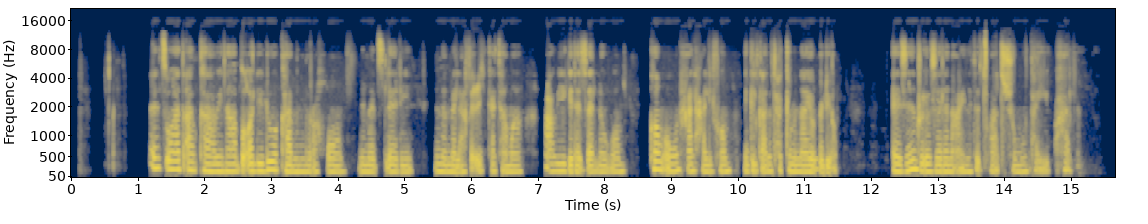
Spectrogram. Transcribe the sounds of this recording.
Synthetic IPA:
ʔɨt͡sʼwat̪aβkʰɐβaβinabɨχʼɐlilukʰaβɨnːɨɾɐxom | nɨmɐt͡sʼlɐli | nɨmɐmːɐlaxɨ̰ʕḭkʰɐt̪ʰɐmaʕawiɡɨd̪ɐt͡sʼɐlːɐwo̞m | kʰɐmʔṵwːʊnħalħalifo̞mnɨɡɨlɡa̰lo̞t̪ħɨkːɨmɨnːajɪwʕɨlijo̞̰m | ʔɨzinɾiʔo̞zɐlːɐna̰ʕa̰jnɐt̪ʔɨt͡sʼwa̰t̪ʃɨmunt̪ʰajɪbːaha̰l

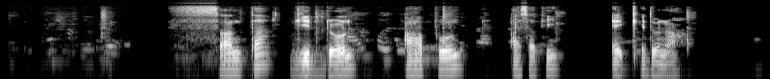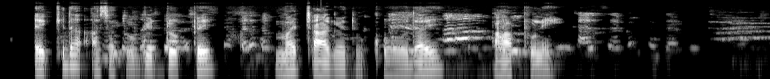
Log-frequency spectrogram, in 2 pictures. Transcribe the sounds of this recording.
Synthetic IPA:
sɐ̰nt̪ːɐɡɪd̪ːɔnaːpːʊn | ɐsɐt̪ɪ | ɛkʼːɪd̪ɔnɐ̰ | ɛkʼːɪd̪ɐʔɐsɐt̪ʊɡɪd̪ːɔpːɛ | mɐt͡ʃʼːaːɡeːt̪ʊkʼoːd̪ɐjaːpʰːʊnḛː

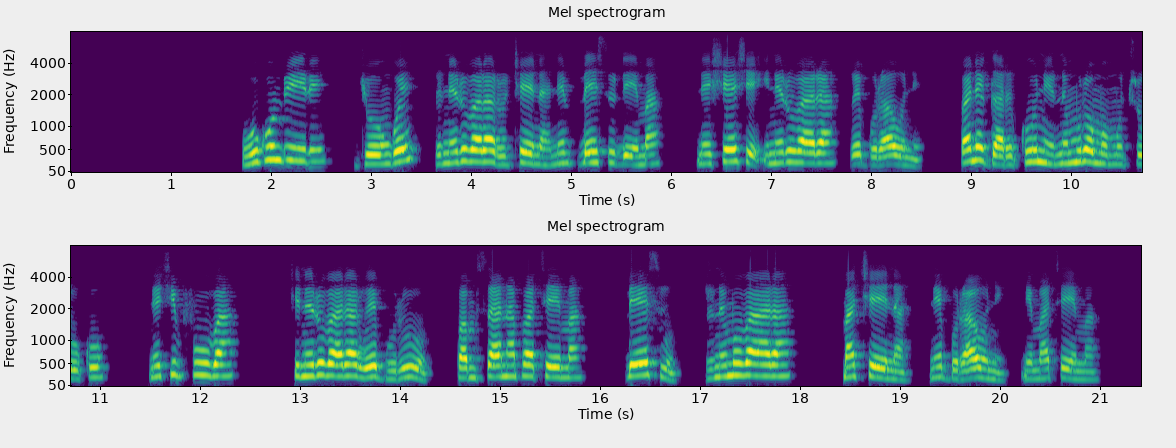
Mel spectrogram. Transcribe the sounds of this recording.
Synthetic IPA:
ɦukumbiɾi | d͡ʒo̞ŋɡwe̞rine̞ɾuʋaɾarut͡ʃe̞nane̞ɓe̞suɗe̞ma | ne̞ʃe̞ʃe̞ʔine̞ɾuʋaɾarwe̞bʱuɾauːni | pane̞ɡʱaɾikunirine̞muɾo̞mo̞mutuku | ne̞t͡ʃip͡fuʋa | t͡ʃine̞ɾuʋaɾarwe̞bʱuɾu | pamusanapate̞ːma | ɓe̞su | rine̞muʋaɾa | mat͡ʃe̞na | ne̞bʱuɾaunine̞mate̞ːma

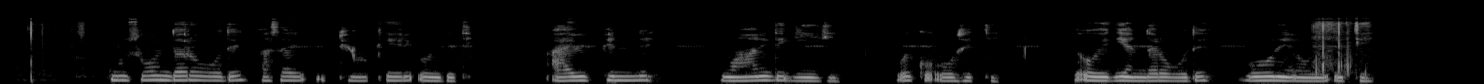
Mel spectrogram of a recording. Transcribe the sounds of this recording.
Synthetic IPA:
ʔuːsoːnd̪ɐɾɔwɔd̪ɛɐsɐjɪt̪ʰːɪjoːkʼeːɾɪʔɔjd̪ɛt̪ɪ̥ | ʔɐjwɪpʰːɛnːɛ | waːnɪd̪ɪɡiːɡɪ | wɔjkʰːɔ̰ʔo̞ːs̬ɛt̪ʰːɪ | hɛ̰ʔɔjd̪ɪjɐnd̪ɐɾɔwɔd̪ɛ | oːneːoːnʔɪt̪ʰːiː

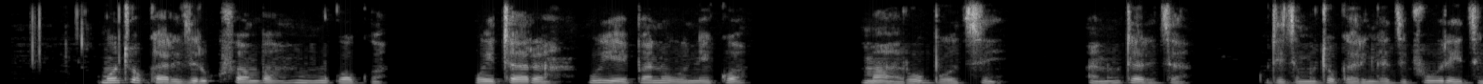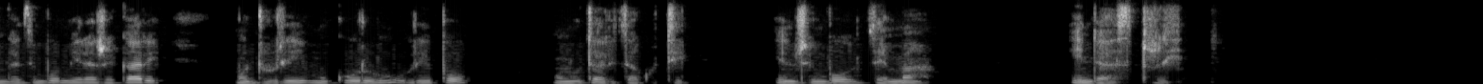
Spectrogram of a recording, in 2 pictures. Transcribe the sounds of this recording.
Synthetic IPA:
mo̞to̞kaɾid͡ziriku̥fambamumuɡʱwaɡʱwa | we̞tʰaɾa | uje̞pano̞ːne̞kwa | marobʱo̞t͡si | ano̞tarisa | kutid͡zimo̞to̞kaɾiŋɡad͡zip͡fuːɾe̞d͡ziŋɡad͡zimbo̞miɾaʐe̞kaɾe̞ | mudʱurimukuɾuːɾipo̞ | uno̞tarisaku̥tiː | nʐimbo̞d͡ze̞ma | indastri

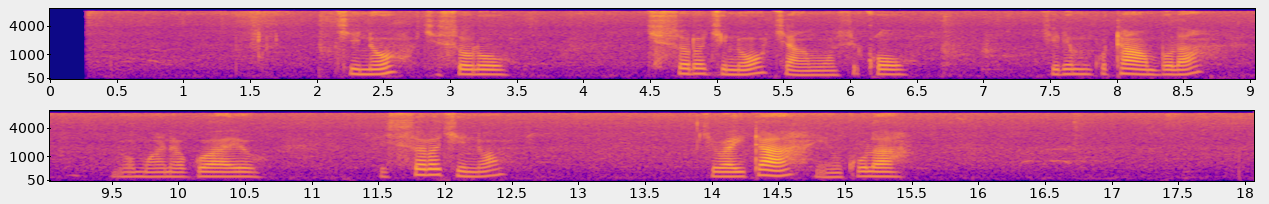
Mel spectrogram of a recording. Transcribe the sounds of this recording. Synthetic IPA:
cino̞ciso̞lo | ci̥so̞lo̞cino̞camuːnsikʰo̞ | ciɾimukutaːmbula | no̞ːmwaːnaɡwaːjo̞ | eci̥so̞lo̞cino̞ | ciβajitaeŋkula

